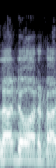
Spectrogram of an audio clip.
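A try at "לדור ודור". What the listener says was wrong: It sounds like you're speaking Spanish. I think the la is throwing us off. I don't think that's a Hebrew word.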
